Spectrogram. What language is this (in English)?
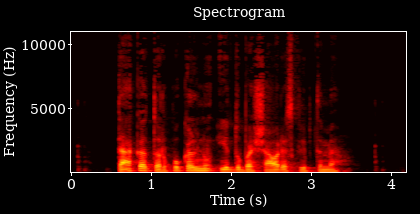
Lithuanian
